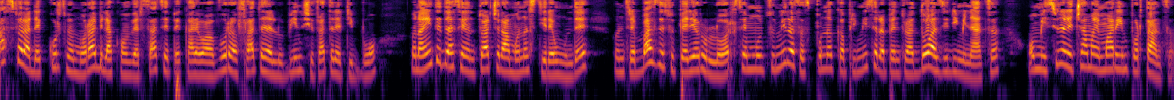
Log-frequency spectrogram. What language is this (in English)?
Romanian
